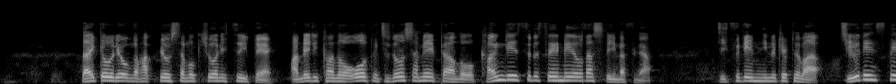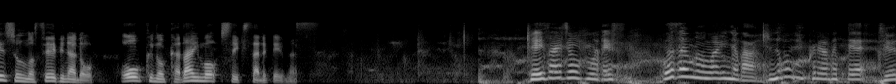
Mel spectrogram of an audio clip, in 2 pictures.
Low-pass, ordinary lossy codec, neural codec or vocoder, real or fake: 7.2 kHz; none; codec, 16 kHz, 1 kbps, FreqCodec, larger model; fake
